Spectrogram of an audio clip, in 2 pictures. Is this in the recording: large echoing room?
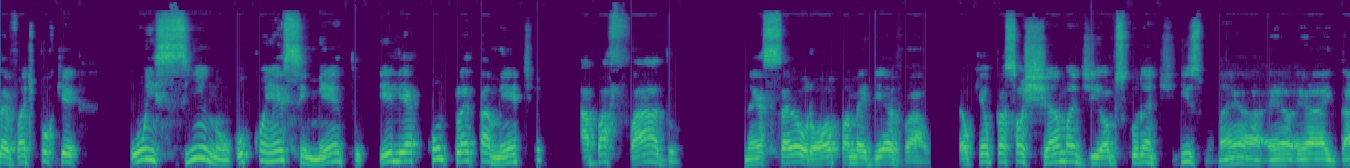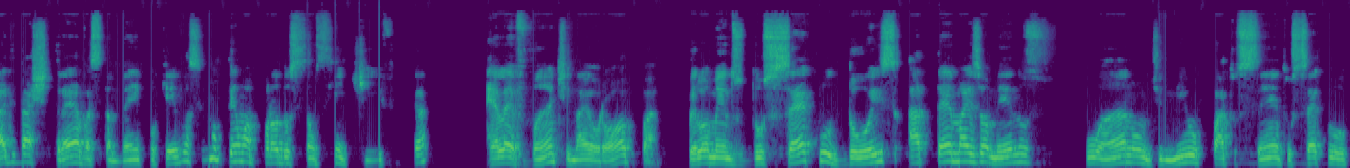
no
